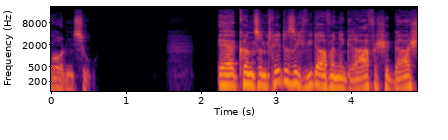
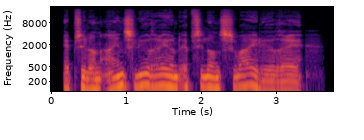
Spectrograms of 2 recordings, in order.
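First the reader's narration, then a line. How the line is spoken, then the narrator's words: Murmured. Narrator (German): murmelte Roden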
